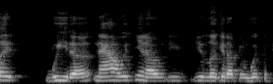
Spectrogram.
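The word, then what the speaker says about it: Ouidah: Now they call it Ouida. Now you know, you look it up in Wikipedia, they spell it O U I D A H.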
